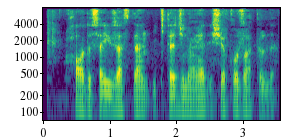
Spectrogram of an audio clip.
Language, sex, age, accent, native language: Uzbek, male, 25-34, Surxondaryo, Uzbek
